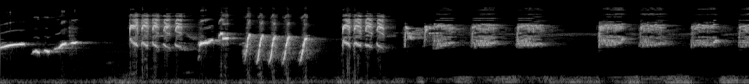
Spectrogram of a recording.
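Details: White-rumped shama in full isian style, a song of borrowed sounds. Slurred whistles lead into harsh buzzy bursts and rapid downward-sweeping chips, followed by a series of evenly spaced scratchy notes repeated about twice per second.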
